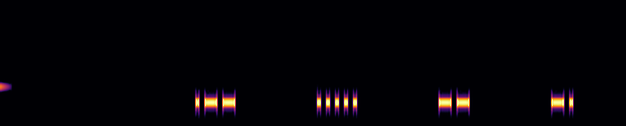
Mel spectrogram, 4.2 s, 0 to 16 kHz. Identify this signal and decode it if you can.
Morse code, heard as a keyed tone, about 40 wpm, spaced as for 14 wpm, 700 Hz. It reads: W5MN
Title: USA Call Signs - 6x Character Spacing - 40wpm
